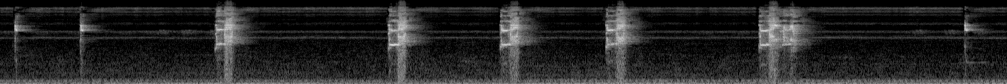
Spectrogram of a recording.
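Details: Shrill lovebird lure call: loud, harsh, rasping squawks roughly every one to two seconds, with a few short, thin chirps between them, over a faint steady high tone.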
